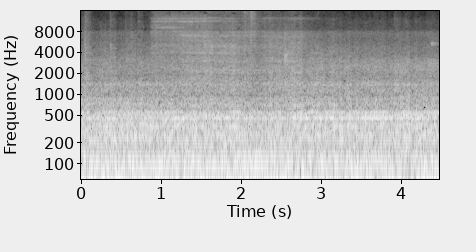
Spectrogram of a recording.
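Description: Taoyuan Airport MRT train running, heard from inside the passenger car: a loud, steady rumble with a steady hum.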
